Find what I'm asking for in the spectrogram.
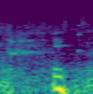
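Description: Tires squeal and skid over a car's engine noise, with a brief louder lurch midway through, sounding tinny as it plays from a movie dubbed off a VHS tape; the cars jerk around without really going anywhere.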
